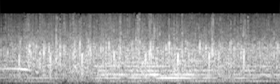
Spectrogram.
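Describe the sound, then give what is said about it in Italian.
A large crowd of worshippers applauds steadily at the end of a Mass, a dense wash of many hands clapping throughout, with the sustained ringing tone of the great medieval bell of Erfurt Cathedral humming faintly beneath the clapping. “Al termine della messa, tra gli applausi dei fedeli, ha iniziato a suonare la famosa campana del Duomo di Erfurt, chiamata La Gloriosa, la più grande campana medievale del mondo.”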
